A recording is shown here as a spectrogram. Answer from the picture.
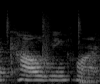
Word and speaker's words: Calvin Klein: Tá, são Kevin e Calvin. Então é Calvin Klein.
